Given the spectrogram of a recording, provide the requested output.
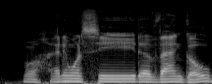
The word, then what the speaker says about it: Van Gogh: Van Gogh.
